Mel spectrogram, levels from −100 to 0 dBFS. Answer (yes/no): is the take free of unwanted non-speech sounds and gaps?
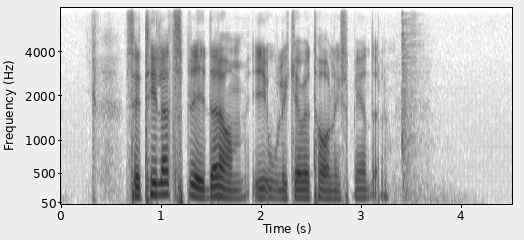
no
